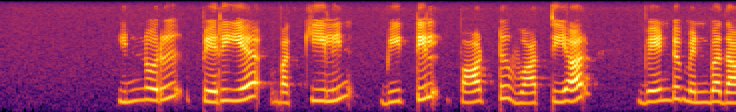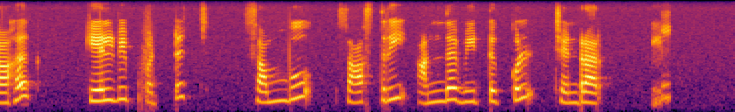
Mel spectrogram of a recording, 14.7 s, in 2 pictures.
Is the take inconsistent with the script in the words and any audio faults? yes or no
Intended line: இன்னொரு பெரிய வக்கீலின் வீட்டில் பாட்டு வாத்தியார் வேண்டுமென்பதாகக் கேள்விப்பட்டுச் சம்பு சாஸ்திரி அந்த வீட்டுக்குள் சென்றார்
yes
